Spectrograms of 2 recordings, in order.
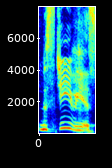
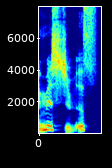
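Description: First: "mischievous" with CHEE stressed and vee-us after; four-syllable "mischievous", mis-CHEE-vee-us. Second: "mischievous" with MIS stressed, then chuh-vus; three-syllable "mischievous", MIS-chuh-vus. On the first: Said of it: "for me, it's". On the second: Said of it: "I should say". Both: Shown as a demonstration.

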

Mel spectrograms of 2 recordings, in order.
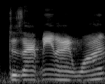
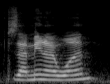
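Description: First: Pinched-nose nerd voice. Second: Nerd voice. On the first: Sam asking Henri if he won, nerd voice. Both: Retold or imitated. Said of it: "nerd voice pinching your nose".

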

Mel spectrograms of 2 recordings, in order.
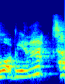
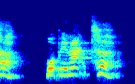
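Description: First: Insisting. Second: The repeat goes much higher and pleads harder; stronger insisting. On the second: Retelling her protest to the agent, pitched high and pleading. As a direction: push the second one up, pleading. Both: Retold or imitated. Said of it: "I said".

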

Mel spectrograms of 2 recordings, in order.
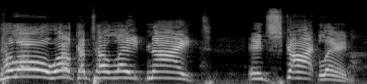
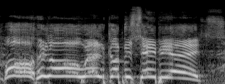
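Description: First: Put-on Brooklyn accent. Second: Put-on Scottish accent. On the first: Comic imagining a Brooklyn host, hammed-up Brooklyn accent. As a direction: belt the hello like a Brooklyn guy. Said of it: "a guy from Brooklyn going". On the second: Comic mocking Ferguson's greeting, hammed-up Scottish accent. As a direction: ham up a Scottish talk-show welcome. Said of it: "Why do we have a guy going".

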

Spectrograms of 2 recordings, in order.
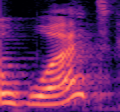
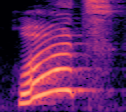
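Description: First: A small, lightly puzzled what; understated confused what; mild what. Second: A mock shocked squeak of what. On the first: Retold or imitated. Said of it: "You're supposed to go". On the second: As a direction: shoot the word up in disbelief. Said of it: "and you're gonna say".

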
